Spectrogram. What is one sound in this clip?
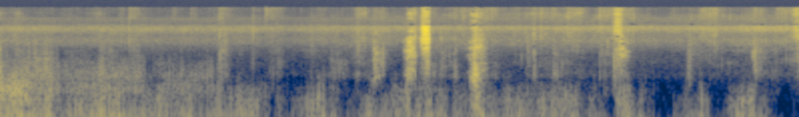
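Cows tear at dry grass as they graze.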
